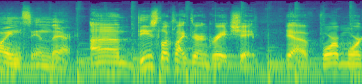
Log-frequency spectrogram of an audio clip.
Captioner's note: none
